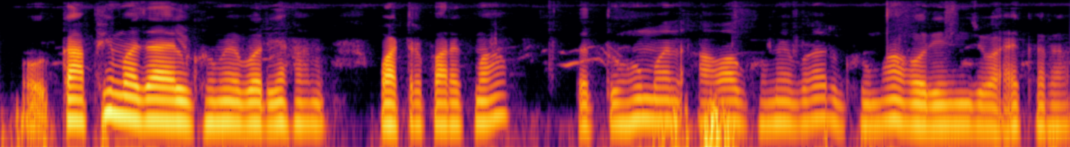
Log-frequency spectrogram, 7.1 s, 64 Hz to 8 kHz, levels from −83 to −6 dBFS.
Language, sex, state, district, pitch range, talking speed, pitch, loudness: Chhattisgarhi, male, Chhattisgarh, Balrampur, 130-150 Hz, 170 wpm, 140 Hz, -19 LUFS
